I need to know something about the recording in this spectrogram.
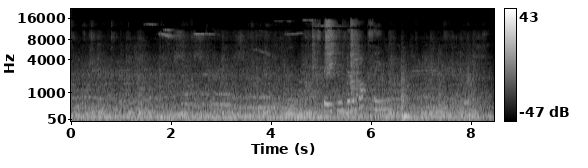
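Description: Café room sound: background music and voices of other people over a steady low rumble, with a couple of short hisses a little past halfway.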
